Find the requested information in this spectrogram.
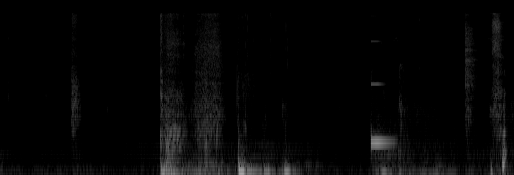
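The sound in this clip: Telephone keypad tones as a number is dialed to call someone back: a few short beeps and clicks in two quick clusters, fairly faint, with pauses before and between.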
